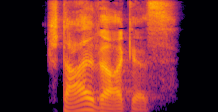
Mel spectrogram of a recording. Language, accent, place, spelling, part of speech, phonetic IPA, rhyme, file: German, Germany, Berlin, Stahlwerkes, noun, [ˈʃtaːlˌvɛʁkəs], -aːlvɛʁkəs, De-Stahlwerkes.ogg
- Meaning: genitive singular of Stahlwerk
